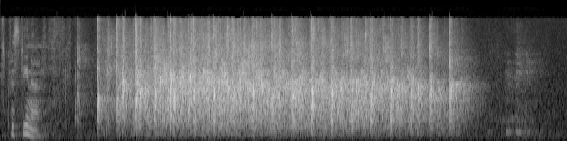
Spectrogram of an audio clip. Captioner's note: applause; cough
